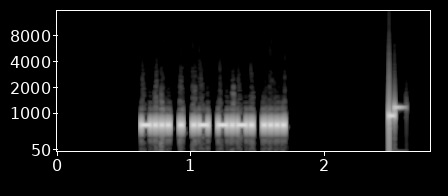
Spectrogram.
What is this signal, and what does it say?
Morse code, heard as a keyed tone, about 50 wpm, 700 Hz. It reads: BEACH
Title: Sentences from Top 1500 Words - New Word Drill Alt - 50wpm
